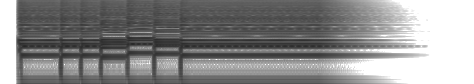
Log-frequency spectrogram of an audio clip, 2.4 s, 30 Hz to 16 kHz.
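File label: Round Clear Fanfare; Namco Sound Museum from X68000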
